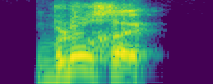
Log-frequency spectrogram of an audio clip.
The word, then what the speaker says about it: Brugge: Brugge.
